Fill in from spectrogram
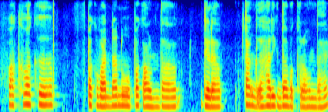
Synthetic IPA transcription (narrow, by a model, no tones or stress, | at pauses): ʋəkʰʋəkʰ | pəkʋaːnãːnũːpəkaːʊnd̪aː | d͡ʒeːɽaː | t̪əŋɡɦaɾɪkd̪aːʋəkʰɾaːɦʊnd̪aːɦɛː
